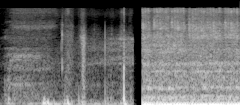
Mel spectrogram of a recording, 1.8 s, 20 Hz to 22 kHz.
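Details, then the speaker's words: Jaguar Series 3 V12 being started on a small temporary fuel tank after priming a fuel filter suspected of holding dirt: after a few cranking clunks it catches into a heavy, lumpy low rumble with uneven beat; running rough but drawing fuel, cause unclear. "okay got us started uh she's running pretty rough uh but at least she's sucking fuel"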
